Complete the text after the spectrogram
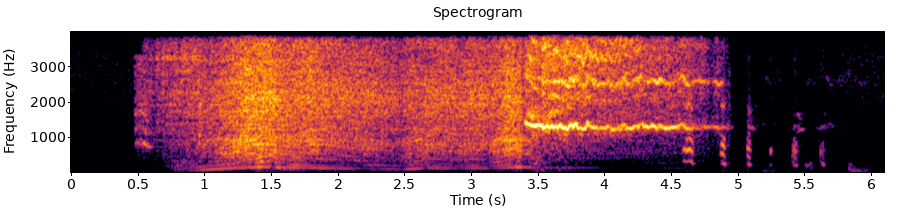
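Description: A car engine roars and accelerates, a high tire squeal rising over it as the car speeds off, before the sound cuts off into a few short sputtering bursts. No one speaks.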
